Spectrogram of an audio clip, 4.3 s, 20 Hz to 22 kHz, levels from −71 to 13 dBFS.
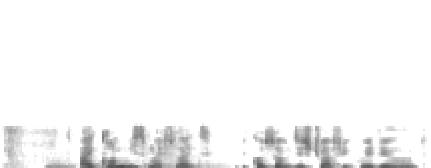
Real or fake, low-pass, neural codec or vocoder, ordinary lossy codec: real; 5.4 kHz; none; none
